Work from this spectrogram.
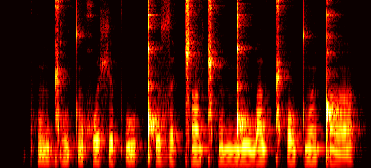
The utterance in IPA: pʰ ũ ɡ͡ǁ o tʷ ə̃ χʷ ɑ ʃ ɛ pʼ u ǃʰ ʊ z ɐ ǁ ã ǁʰ ũ ŋ͡ǃ ʊ w a w ǁʰ ɔ tʷ ɐ̃ ǃ ã

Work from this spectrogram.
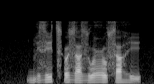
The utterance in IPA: b i z i t͡sʼ ɵ z ɐ z u ʕ u s ɐ ɦ i

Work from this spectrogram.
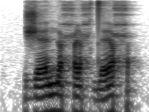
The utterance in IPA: ʒ ɛ n̪ ɨ ħ i ħ d̪ ɛ ħ

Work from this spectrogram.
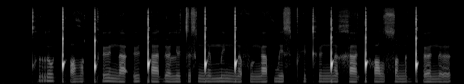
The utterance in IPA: kʰ r o ǃʼ ɐ ðˤ ʏ ǃʼ ø n a ʔ ʏ ǃ a ɗ œ l ʏ t ə s ŋ͡ǃ ɪ m ɪ ŋ͡ǃ ɐ f ʊ ŋ a f w ɪ s pʰ ɪ kʰ ø ŋ͡ǃ ɐ x a ǃʰ ɔ l sˤ o n ɪ ǃʼ œ n ə

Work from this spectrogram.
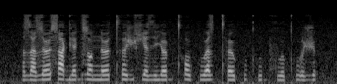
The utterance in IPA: z a z œ s a ɡ ɛ ɡ z ɔ n œ t̪ʰ ə ʒ ç ɛ z j œ b t̪ʰ ɔ kʷ a z t̪ʰ œ kʷ ə kʷʰ ɛ b xʷ a kʷʰ œ ʒ

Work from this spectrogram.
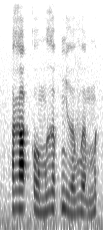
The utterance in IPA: ɣ a˦˥ k̚ ʔ o˨˦ m ɣ ə˦˥ p̚ ɲ ɨ˨˦ ə̯ v ə̰˧˥ m

